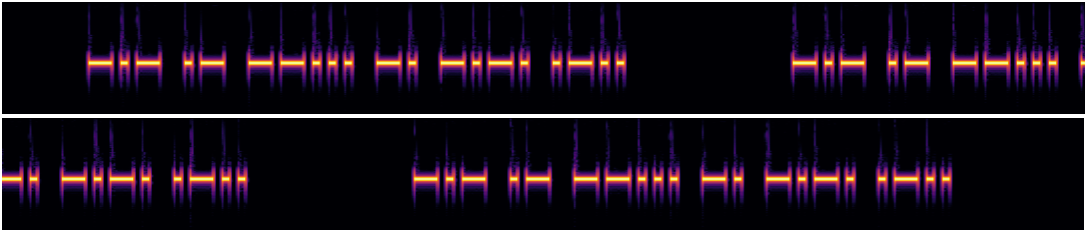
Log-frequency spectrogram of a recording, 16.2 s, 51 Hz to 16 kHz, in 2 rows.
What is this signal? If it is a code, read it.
Morse code, heard as a keyed tone, about 20 wpm, 700 Hz. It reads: KA7NCL KA7NCL KA7NCL
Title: USA Call Signs - 6 Characters - Repeated 3x - 20wpm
